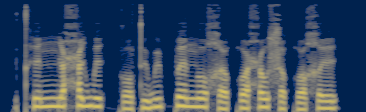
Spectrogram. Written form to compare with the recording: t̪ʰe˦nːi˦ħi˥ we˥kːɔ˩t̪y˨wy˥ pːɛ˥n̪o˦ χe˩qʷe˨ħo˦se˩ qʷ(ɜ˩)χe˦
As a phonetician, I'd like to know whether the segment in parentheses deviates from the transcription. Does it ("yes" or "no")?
yes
